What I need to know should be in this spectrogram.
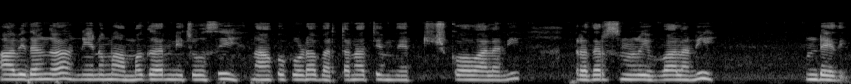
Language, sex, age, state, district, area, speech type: Telugu, female, 30-45, Andhra Pradesh, Vizianagaram, rural, spontaneous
